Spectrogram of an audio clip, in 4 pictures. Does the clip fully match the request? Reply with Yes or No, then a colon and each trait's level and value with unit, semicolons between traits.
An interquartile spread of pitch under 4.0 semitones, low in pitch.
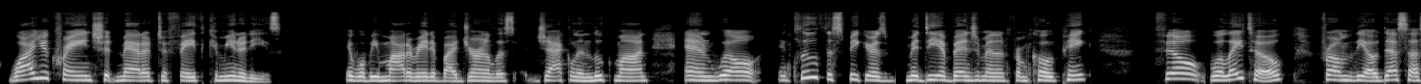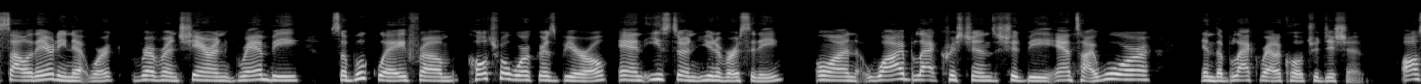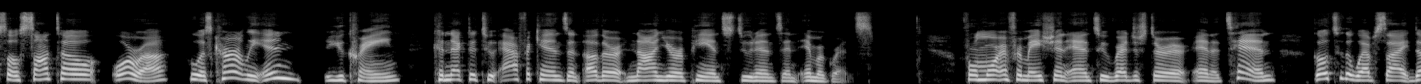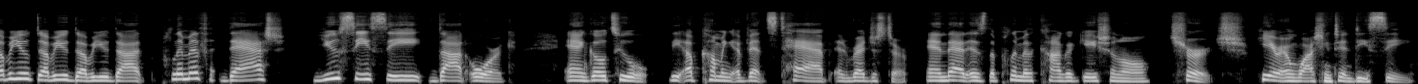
No: average, 3.4 semitones; high, 190 Hz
